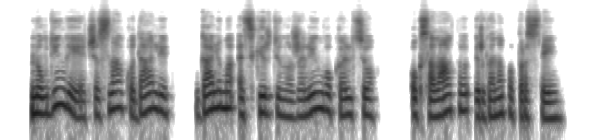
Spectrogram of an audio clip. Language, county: Lithuanian, Klaipėda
